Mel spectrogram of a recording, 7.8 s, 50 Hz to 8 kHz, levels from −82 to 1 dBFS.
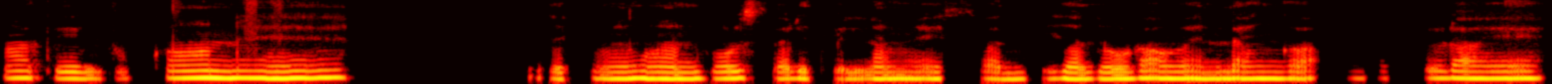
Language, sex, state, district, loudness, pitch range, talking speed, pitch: Rajasthani, female, Rajasthan, Churu, -27 LUFS, 185-200 Hz, 125 wpm, 190 Hz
